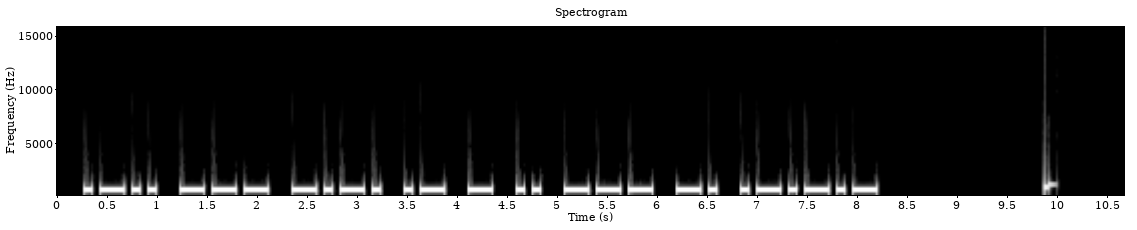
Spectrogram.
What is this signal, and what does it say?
Morse code, heard as a keyed tone, about 15 wpm, 700 Hz. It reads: LOCATION.
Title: Sentences from Top 1000 Words - Review Part 6 - 15wpm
